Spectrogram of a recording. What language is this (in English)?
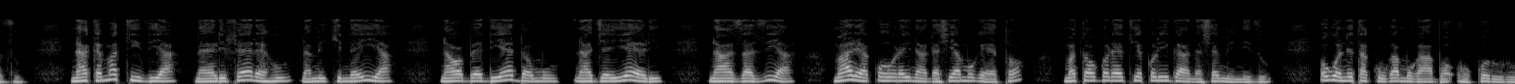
Kikuyu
